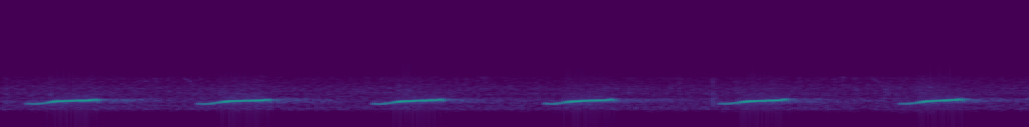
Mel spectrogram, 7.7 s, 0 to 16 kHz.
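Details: Steady series of six soft, rising coos from a common ground dove, evenly repeated about every 1.3 seconds.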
